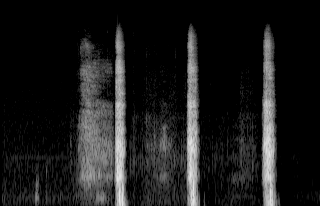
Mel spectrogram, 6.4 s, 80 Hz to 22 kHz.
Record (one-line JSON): {"exhalation_length": "6.4 s", "exhalation_amplitude": 28136, "exhalation_signal_mean_std_ratio": 0.23, "survey_phase": "beta (2021-08-13 to 2022-03-07)", "age": "45-64", "gender": "Male", "wearing_mask": "No", "symptom_shortness_of_breath": true, "symptom_fatigue": true, "symptom_onset": "4 days", "smoker_status": "Ex-smoker", "respiratory_condition_asthma": false, "respiratory_condition_other": false, "recruitment_source": "Test and Trace", "submission_delay": "2 days", "covid_test_result": "Positive", "covid_test_method": "RT-qPCR", "covid_ct_value": 39.5, "covid_ct_gene": "N gene"}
